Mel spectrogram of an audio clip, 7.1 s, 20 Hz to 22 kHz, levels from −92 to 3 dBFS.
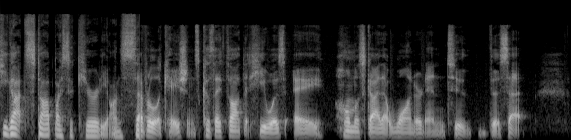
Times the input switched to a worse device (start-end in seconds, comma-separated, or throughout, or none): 1.74-7.14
